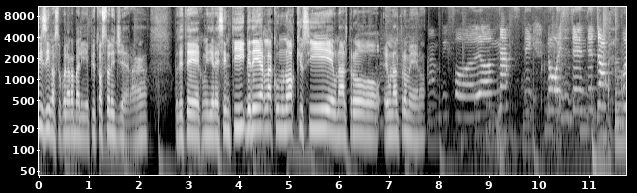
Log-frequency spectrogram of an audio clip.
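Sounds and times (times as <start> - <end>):
speech: 0.0 - 9.3
child singing in sustained wavering notes: 7.8 - 11.7.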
